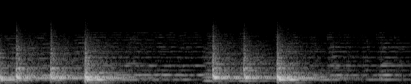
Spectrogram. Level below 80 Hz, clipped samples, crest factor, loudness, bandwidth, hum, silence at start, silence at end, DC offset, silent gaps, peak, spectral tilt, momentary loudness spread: -56 dBFS; under 0.1%; 18 dB; -24 LUFS; 7 kHz; none; 0 s; 0.05 s; under 0.1%; none; -6 dBFS; -8.5 dB/octave; 18 LU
